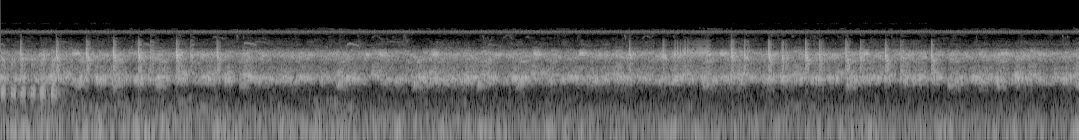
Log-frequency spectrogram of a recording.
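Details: Rice field frogs calling as a dense chorus: overlapping rapid croaks and clicking pulses sound continuously, steady in level, over a constant thin high-pitched whine in the background.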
